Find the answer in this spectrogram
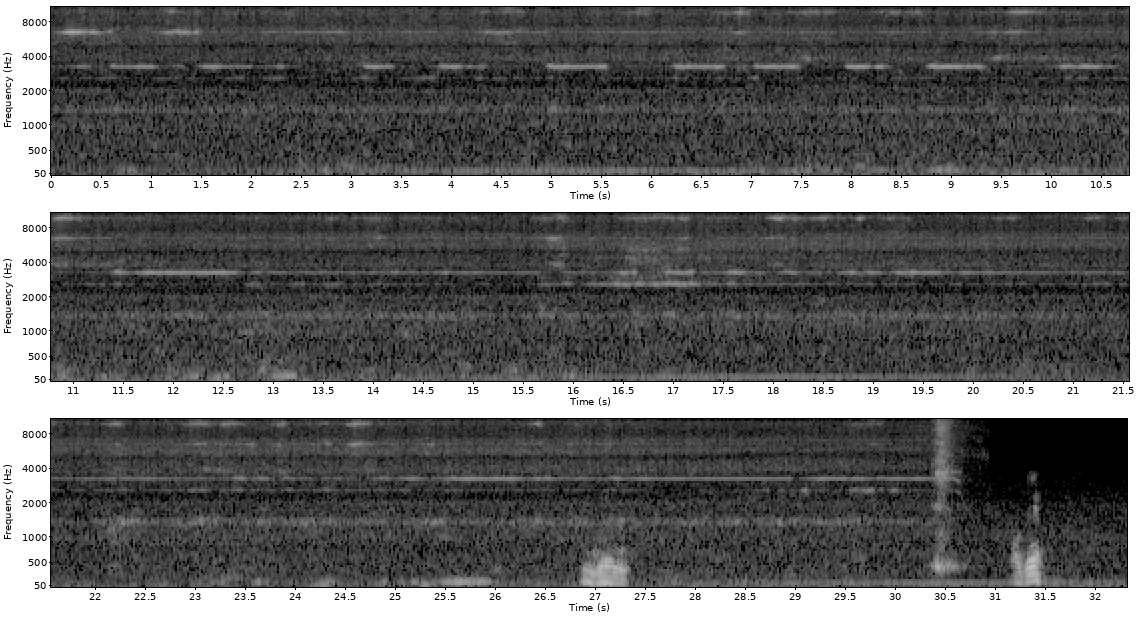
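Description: Faint, steady high-pitched whine of a high-speed dental handpiece running a thin bur as it cuts the margin on a front tooth, over a low hum.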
